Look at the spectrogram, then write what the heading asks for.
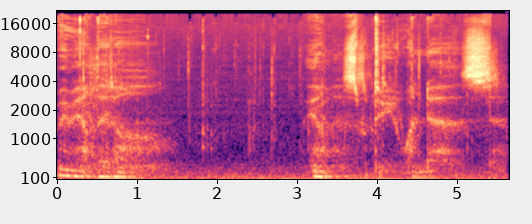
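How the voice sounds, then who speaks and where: A performer voicing a menacing, taunting sleep paralysis demon in a breathy whisper for a dark fantasy ASMR roleplay. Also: mid-range voice, fairly even intonation, reverberant. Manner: slow, drawn-out, taunting delivery with rhetorical questions.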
